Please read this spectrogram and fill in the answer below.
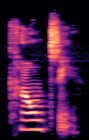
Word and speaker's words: county: the next word is county county okay county can you say that at home county stress is on the first syllable county but don't forget to pronounce the y don't say count because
